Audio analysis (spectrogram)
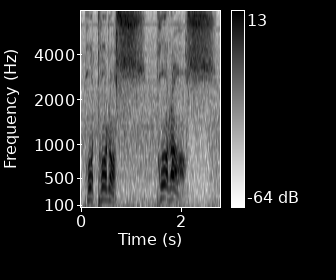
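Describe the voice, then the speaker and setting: A gaming channel host delivers casual, chatty gameplay commentary that rambles and often corrects itself. His voice is on the high side, animated and a little mellow, with drawn-out words and slight background noise.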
